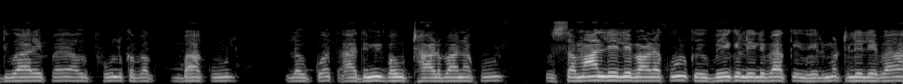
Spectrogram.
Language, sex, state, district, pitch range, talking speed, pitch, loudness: Bhojpuri, female, Uttar Pradesh, Deoria, 165-175 Hz, 180 wpm, 170 Hz, -23 LUFS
